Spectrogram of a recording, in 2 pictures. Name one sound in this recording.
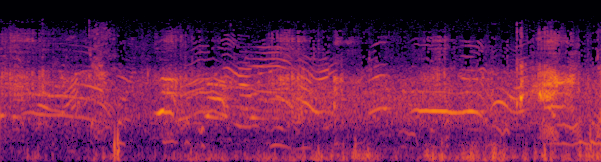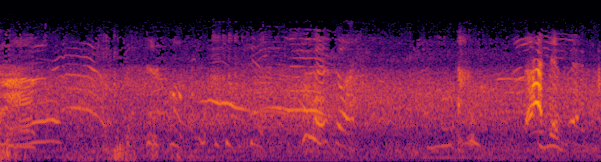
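Young children squeal and babble playfully close by.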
